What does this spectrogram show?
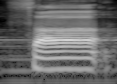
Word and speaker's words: ث: Pronounce the mufradat letters with the Arabic accent according to the rules of tajweed and qiraat. For example, ba, ta, sa, and avoid Urdu pronunciation. For example, be, te, سے۔ Note: اصطلاح قرہ میں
